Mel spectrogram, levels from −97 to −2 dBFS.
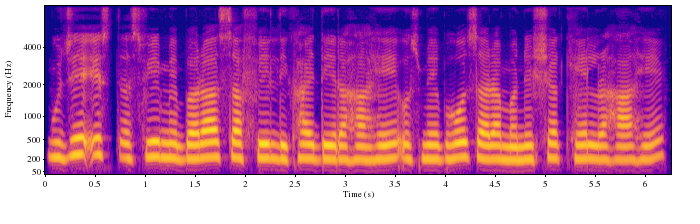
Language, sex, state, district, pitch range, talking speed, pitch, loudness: Hindi, female, Arunachal Pradesh, Lower Dibang Valley, 200-225 Hz, 170 wpm, 210 Hz, -16 LUFS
